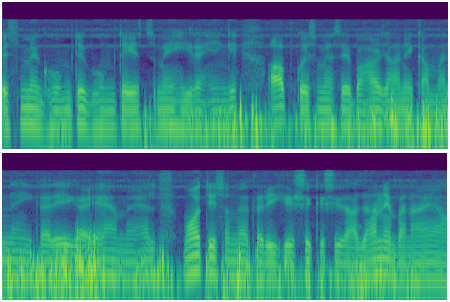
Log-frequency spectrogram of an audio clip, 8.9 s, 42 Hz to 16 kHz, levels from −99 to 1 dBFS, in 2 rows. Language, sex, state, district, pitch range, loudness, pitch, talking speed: Hindi, male, Rajasthan, Nagaur, 95-105 Hz, -26 LUFS, 100 Hz, 195 wpm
